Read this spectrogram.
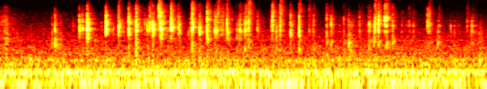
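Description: Fingertips tap and slide on a glass surface.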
